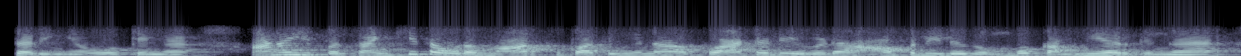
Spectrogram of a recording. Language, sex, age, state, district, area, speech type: Tamil, female, 30-45, Tamil Nadu, Salem, urban, conversation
